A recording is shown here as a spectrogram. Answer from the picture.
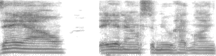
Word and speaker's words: Zao: I've been picked on for saying their name wrong. It's Zao.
